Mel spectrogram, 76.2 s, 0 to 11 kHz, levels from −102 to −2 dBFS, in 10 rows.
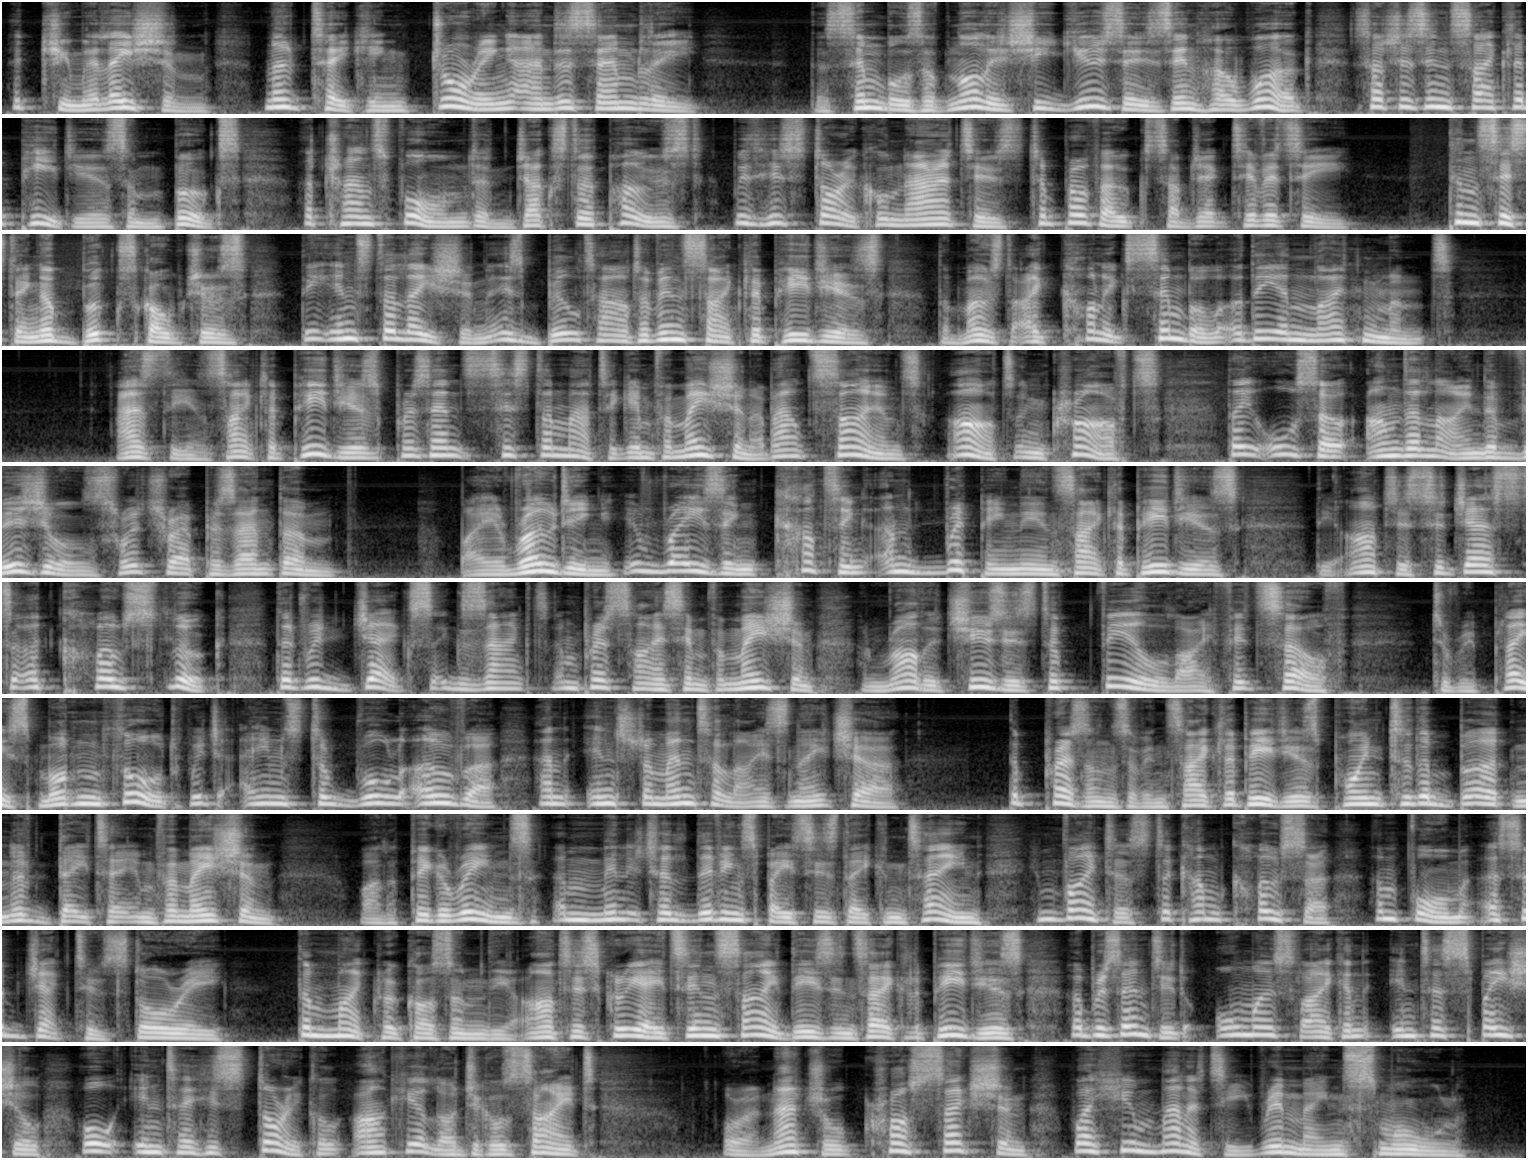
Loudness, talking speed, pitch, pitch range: -20 LUFS, 130 wpm, 170 Hz, 130-200 Hz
